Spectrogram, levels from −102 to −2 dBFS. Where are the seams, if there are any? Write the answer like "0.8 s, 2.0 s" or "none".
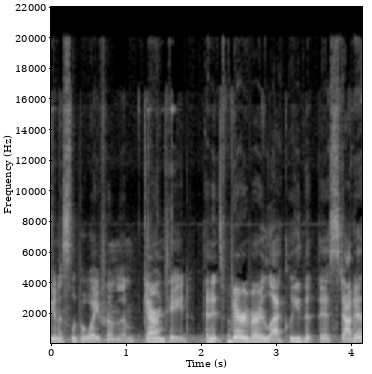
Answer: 1.9 s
